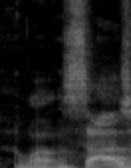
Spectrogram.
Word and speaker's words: Saaz: Flavor balances sweetness from the triple something malt and bitterness from our Saaz hops.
